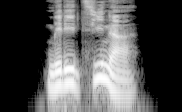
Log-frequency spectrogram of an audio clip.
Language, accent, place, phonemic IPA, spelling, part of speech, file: German, Germany, Berlin, /ˌmediˈt͡siːnɐ/, Mediziner, noun, De-Mediziner.ogg
- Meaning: doctor, physician (male or of unspecified gender)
